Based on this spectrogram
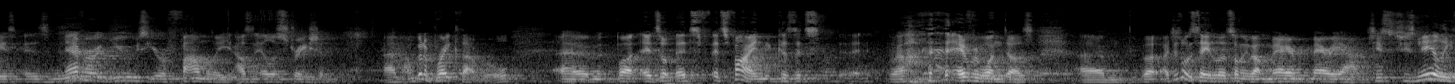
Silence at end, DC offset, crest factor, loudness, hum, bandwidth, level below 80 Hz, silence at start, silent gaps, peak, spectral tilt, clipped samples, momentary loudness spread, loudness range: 0 s; under 0.1%; 22 dB; -27 LUFS; none; 14 kHz; -60 dBFS; 0 s; none; -6 dBFS; -4.5 dB/octave; under 0.1%; 13 LU; 4 LU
